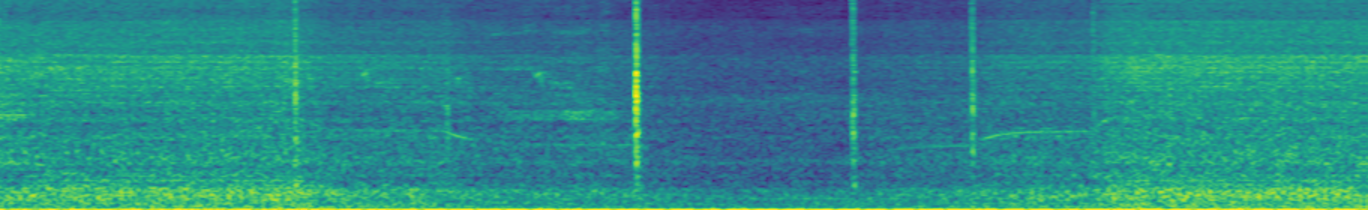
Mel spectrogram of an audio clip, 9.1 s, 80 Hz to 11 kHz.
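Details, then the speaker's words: 1994–2002 Dodge Ram, AC blower on high after replacing the blower motor fan that made an awful noise: steady low rumble with no rattle, scrape or whir from the dash; quiet blower, fixed. "all right no more noise"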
